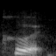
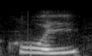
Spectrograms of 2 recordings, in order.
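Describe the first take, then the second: First: The L sound is silent. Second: The L sound is pronounced. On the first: The speaker calls it right. "yo elimino la L" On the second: The speaker calls it wrong. "No digo"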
